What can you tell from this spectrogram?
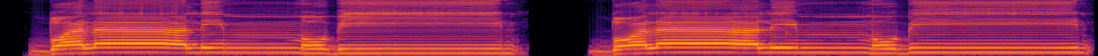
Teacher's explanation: ضاد ہے اسے پر یعنی موٹا پڑھیں گے، اور یہاں پر میم مشدد پر غنہ کریں گے۔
